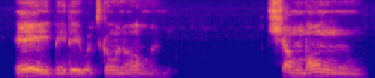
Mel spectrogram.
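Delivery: very deep, slow, deliberate put-on voice. Imagining a pop star talking in a different voice, a put-on deep voice. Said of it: "a deep voice".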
